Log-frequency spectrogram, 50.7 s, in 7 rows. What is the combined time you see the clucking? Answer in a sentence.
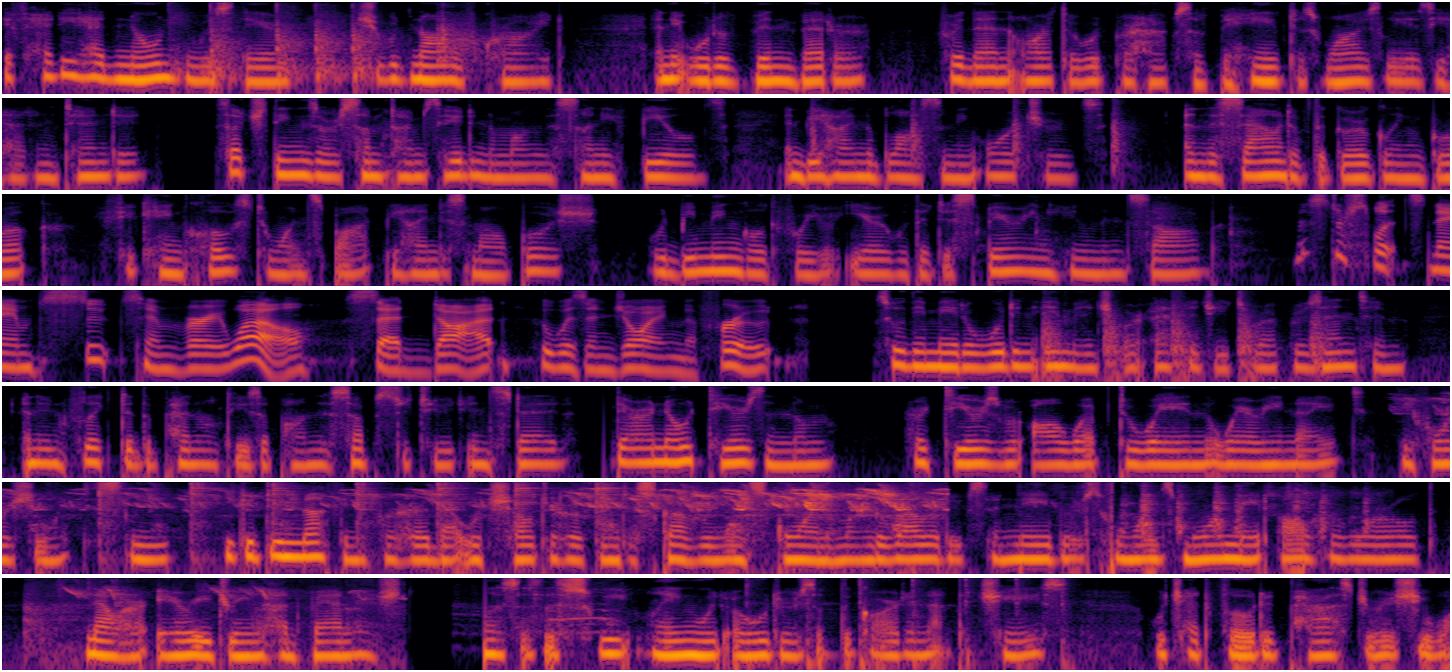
You can hear the clucking for 11 seconds altogether.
